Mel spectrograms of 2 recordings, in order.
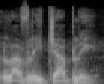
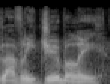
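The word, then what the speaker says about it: lovely jubbly: tricky I it's it's should be like that lovely jubly but on the mega drive it was mis misspelled and mispronounced as lovely Jubilee so I'm not sure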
